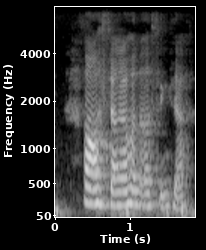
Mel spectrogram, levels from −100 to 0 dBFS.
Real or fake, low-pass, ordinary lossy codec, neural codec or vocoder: real; 7.2 kHz; Opus, 64 kbps; none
